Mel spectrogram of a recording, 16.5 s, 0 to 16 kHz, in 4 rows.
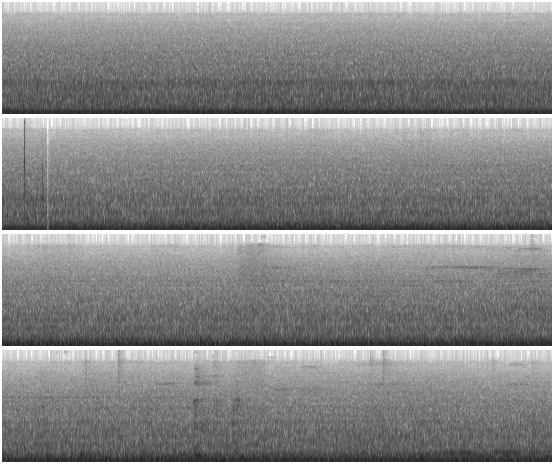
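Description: Running noise heard inside a JR Shikoku 7200 series electric train car: a steady rumble of the train under way, with a single sharp click about four seconds in.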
